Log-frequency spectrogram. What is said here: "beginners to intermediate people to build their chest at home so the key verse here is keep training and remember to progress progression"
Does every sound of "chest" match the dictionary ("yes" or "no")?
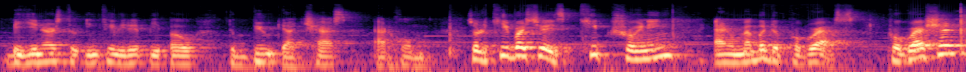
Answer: yes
